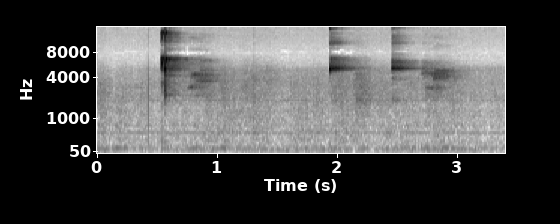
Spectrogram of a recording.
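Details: Young Balibu lovebird learning to chatter, used as a lure to make other lovebirds respond: three sharp, piercing high shrieks, spaced irregularly over background hiss.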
